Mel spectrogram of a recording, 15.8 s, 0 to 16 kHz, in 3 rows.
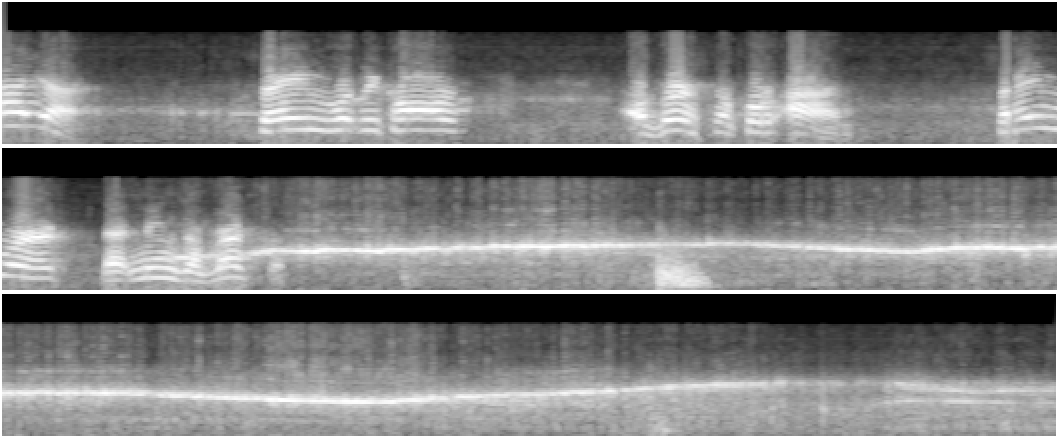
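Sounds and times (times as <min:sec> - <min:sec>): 
speech: 0:00.2 - 0:00.5, 0:01.3 - 0:02.4, 0:03.1 - 0:04.3, 0:05.0 - 0:06.9
emergency vehicle siren passing: 0:06.0 - 0:15.8.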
